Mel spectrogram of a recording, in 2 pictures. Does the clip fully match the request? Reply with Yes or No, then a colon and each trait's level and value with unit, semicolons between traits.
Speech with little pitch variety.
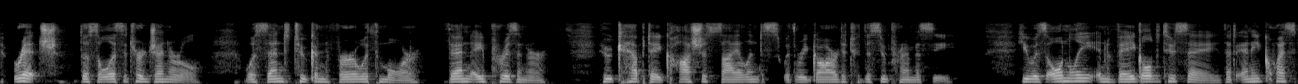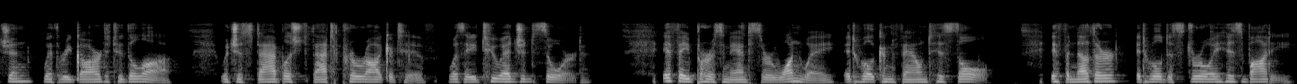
Yes: narrow, 2.1 semitones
